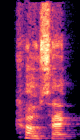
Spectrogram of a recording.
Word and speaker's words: Kosek: How do you say his last name? – Kosek. K-O-S-E-K.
